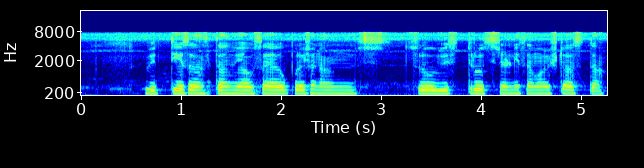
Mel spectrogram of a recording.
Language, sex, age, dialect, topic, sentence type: Marathi, male, 36-40, Southern Konkan, banking, statement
